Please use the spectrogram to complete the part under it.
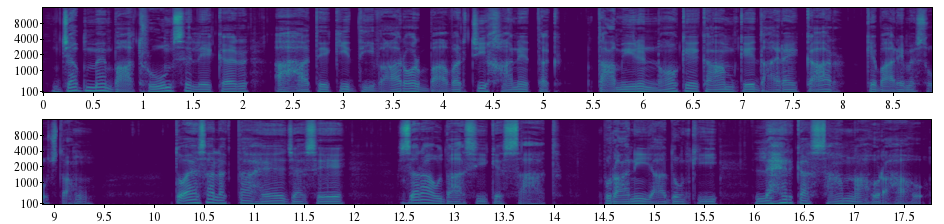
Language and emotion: Urdu, sad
